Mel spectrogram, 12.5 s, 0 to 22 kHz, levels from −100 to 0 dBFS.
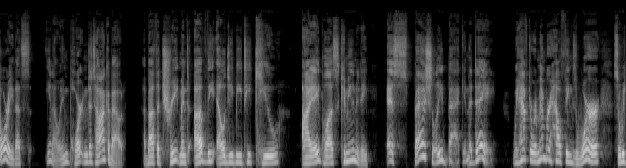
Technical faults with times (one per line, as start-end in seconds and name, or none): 0.05-0.71 automatic gain falling
0.91-3.15 automatic gain rising
8.62-11.52 channel delay (comb filtering)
